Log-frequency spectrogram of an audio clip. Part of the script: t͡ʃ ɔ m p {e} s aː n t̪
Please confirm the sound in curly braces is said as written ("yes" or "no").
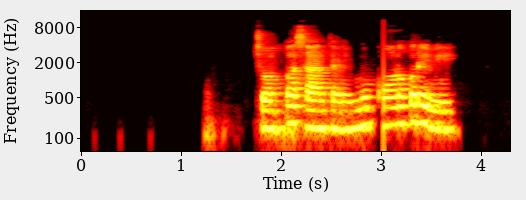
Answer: no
